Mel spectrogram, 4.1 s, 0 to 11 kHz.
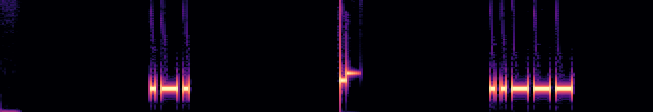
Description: Morse code, heard as a keyed tone, about 36 wpm, 700 Hz. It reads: R 2
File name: Single-Letter-Number-35wpm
